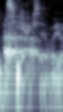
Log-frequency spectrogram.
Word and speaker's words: TXI: Well, actually, post rebrand, it's now TXI. Actually, TXI. Like I said, XI. I forgot the first letter. Right. Technology, experience, innovation, TXI.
